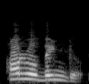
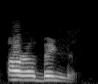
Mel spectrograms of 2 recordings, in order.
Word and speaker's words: Aurobindo: Aurobindo, Sri Aurobindo.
